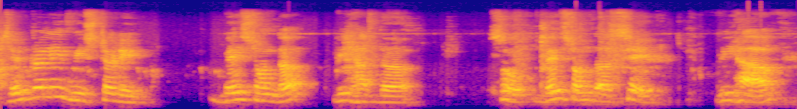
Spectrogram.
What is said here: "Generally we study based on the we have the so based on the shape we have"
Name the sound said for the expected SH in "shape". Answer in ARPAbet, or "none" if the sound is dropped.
S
